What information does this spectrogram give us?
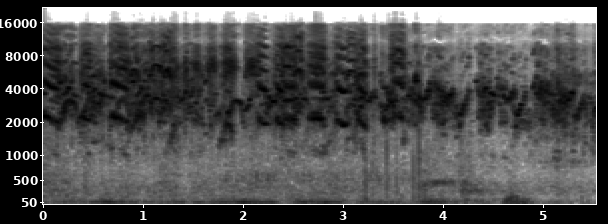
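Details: Caged budgerigar breeding colony in Darbhanga, Bihar, at breeding onset: busy, overlapping high chirps and twittering warbles from many birds throughout, with faint low background hum and a brief low sound near the end.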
